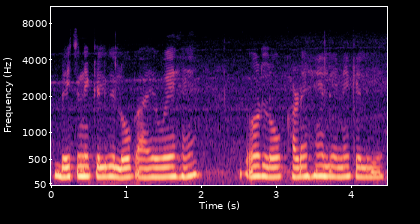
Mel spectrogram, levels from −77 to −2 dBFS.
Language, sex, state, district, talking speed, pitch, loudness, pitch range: Hindi, female, Chhattisgarh, Raipur, 185 wpm, 180 Hz, -12 LUFS, 175-190 Hz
